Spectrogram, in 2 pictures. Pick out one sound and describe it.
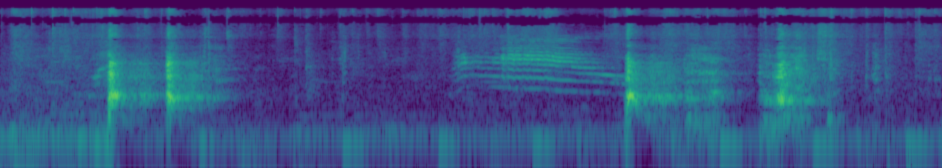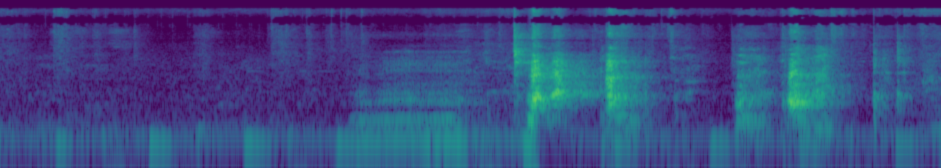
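A cat yowls and hisses loudly in short bursts.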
